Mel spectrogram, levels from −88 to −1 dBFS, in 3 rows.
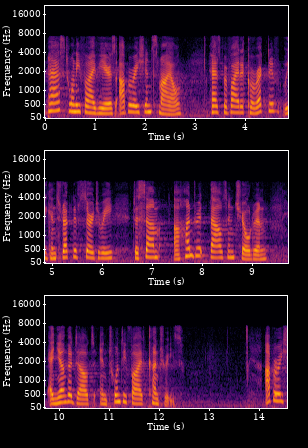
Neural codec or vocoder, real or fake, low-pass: none; real; 7.2 kHz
